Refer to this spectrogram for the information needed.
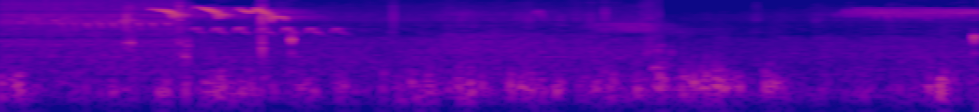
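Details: Western yellow wagtail (Motacilla flava) in Galicia, Spain, gives a quick burst of thin, high, slurred chirps early on, over a steady low rumble of wind or distant traffic.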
